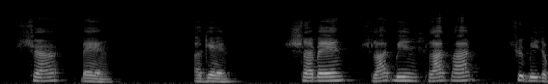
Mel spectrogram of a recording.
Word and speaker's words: shebang: The pause and exclamation point here are pronounced shebang.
